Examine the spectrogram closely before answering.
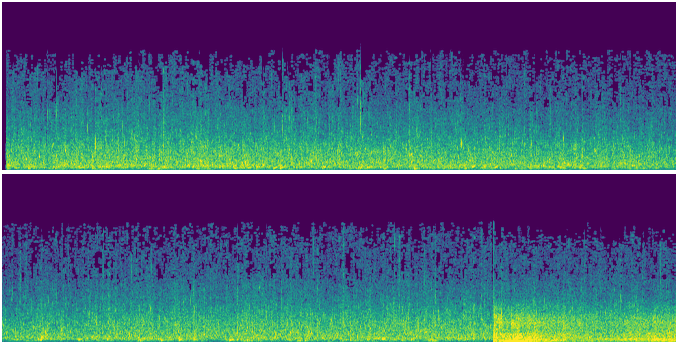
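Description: Steady rushing, splashing water. Near the end it turns suddenly louder, with wind buffeting the microphone.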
